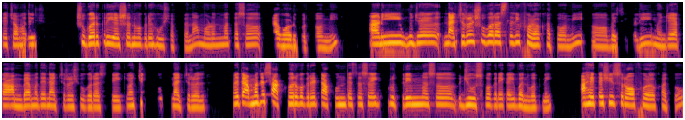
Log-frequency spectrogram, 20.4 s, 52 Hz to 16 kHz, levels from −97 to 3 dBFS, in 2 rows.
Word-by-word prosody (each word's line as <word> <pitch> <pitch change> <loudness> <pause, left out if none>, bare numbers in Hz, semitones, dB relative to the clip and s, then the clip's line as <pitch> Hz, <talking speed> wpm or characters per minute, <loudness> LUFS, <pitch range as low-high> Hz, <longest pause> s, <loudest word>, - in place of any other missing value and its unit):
त्याच्यामध्ये 205 +1 -4 0.7
sugar 235 -2 +4
creation 220 -2 0
वगैरे 210 -1 -4
होऊ 200 -3 -4
शकतं 160 -3 -13
ना 210 +5 -6
म्हणून 200 -2 -5
मग 215 +1 -4
तसं 205 +2 -5 0.3
अव्हॉइड 180 -2 0
करतो 160 +1 -12
आम्ही 160 +8 -5 0.6
आणि 250 +3 +5
म्हणजे 245 +2 +1 0.4
नॅचरल 250 +5 +5
शुगर 270 -1 +1
असलेली 260 0 0
फळं 205 -5 +1
खातो 190 -3 -7
आम्ही 205 +10 -5
अ, 170 -1 -5
बेसिकली 170 +6 -7
म्हणजे 190 -1 -2
आता 190 +1 -1
आंब्यामध्ये 185 +1 -1
नॅचरल 180 -2 -4
शुगर 170 0 -6
असते 165 -1 -5
किंवा 190 +4 -5
चिक्कूत 375 +10 -10
नॅचरल 165 -2 -1 0.5
म्हणजे 235 +1 +2
त्यामध्ये 255 +3 +7
साखर 230 -4 +6
वगैरे 220 -1 0
टाकून 210 0 +2
त्याचं 215 0 -4
असं 225 +2 -3
1 225 -1 0
कृत्रिम 215 0 +1
असं 215 -2 -2
ज्यूस 200 -1 +1
वगैरे 190 -1 -3
काही 185 0 -3
बनवत 165 -3 -2
नाही. 150 +1 -6 0.5
आहे 225 +1 +7
तशीच 240 0 +1
रॉ 210 -3 +5
फळं 185 -3 +1
खातो 175 +4 -8
205 Hz, 155 wpm, -23 LUFS, 185-225 Hz, 0.7 s, त्यामध्ये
